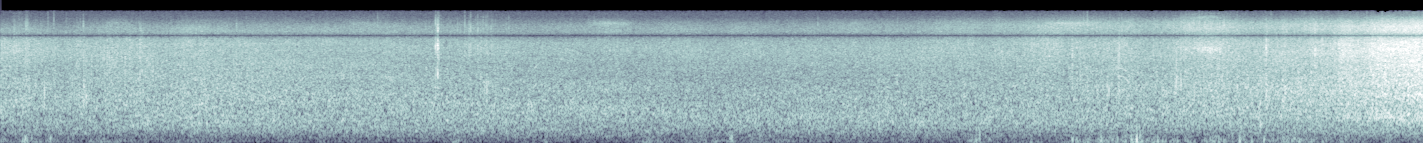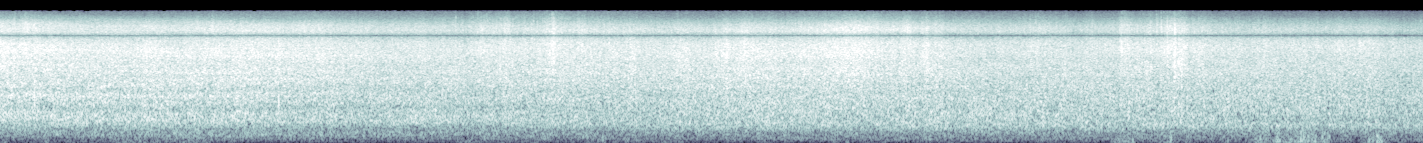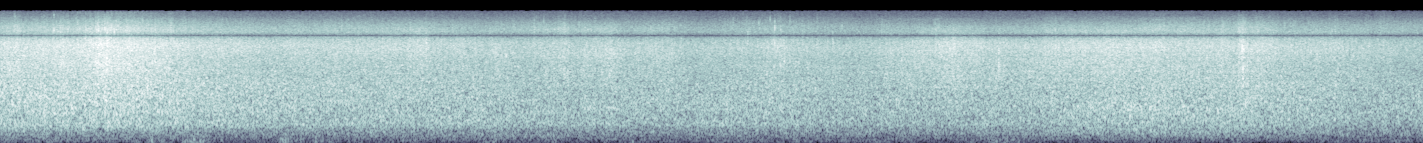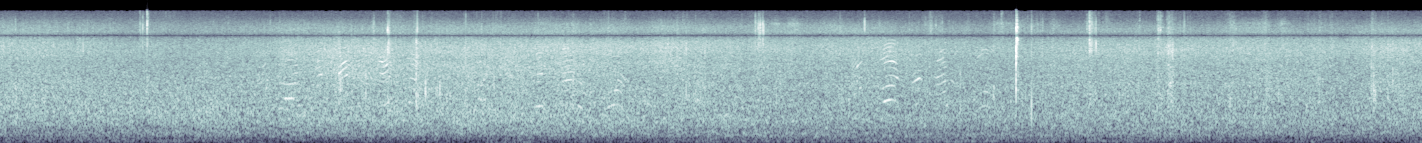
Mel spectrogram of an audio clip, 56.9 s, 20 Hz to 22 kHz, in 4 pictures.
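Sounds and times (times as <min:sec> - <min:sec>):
surf washing over rocks: 0:00.0 - 0:56.9
wind buffeting microphone: 0:09.5 - 0:14.7, 0:26.7 - 0:28.3.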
